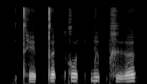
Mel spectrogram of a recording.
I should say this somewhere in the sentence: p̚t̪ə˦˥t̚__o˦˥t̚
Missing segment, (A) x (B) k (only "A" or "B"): B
